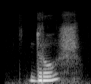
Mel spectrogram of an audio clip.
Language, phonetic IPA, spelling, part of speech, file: Russian, [droʂ], дрожь, noun, Ru-дрожь.ogg
- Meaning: 1. trembling, shiver, shivering 2. vibration 3. ripples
